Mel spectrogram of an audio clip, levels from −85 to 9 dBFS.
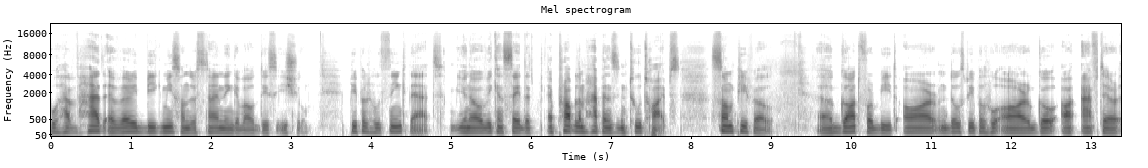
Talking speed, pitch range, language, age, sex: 170 wpm, 105-130 Hz, Persian, 20-39, male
